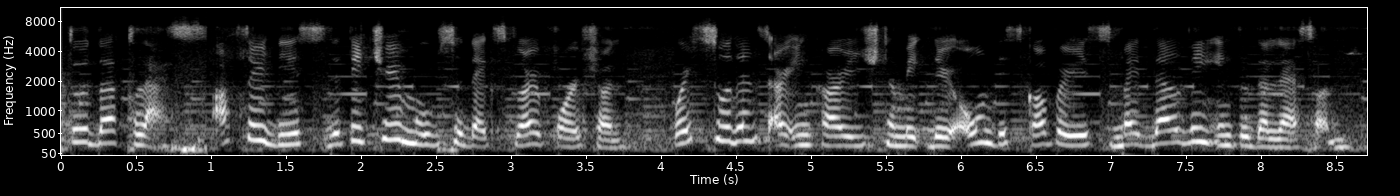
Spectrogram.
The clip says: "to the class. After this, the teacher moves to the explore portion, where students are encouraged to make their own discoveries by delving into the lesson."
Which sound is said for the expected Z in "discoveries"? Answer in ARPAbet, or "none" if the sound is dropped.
S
